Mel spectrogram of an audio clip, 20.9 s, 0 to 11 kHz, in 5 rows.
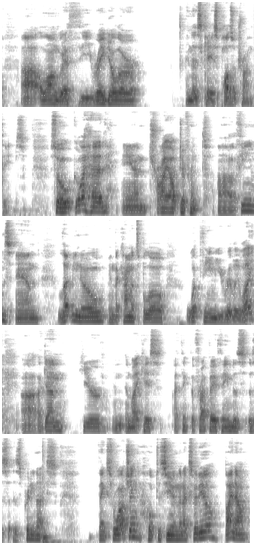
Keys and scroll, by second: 0.8 Up, 4.1 Down, 12.4 Up, 17.4 Return, 18.2 shift+Return.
